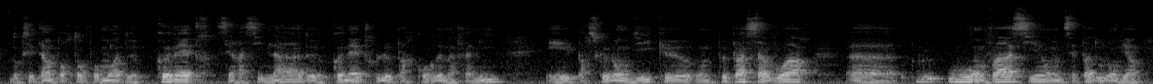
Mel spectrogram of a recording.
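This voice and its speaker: A man speaks in a very deep, low pitch with monotone, flat intonation. His fairly slow delivery carries audible room echo. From France, Paris region. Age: 30s. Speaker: business manager and youth mentor. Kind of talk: interview. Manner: hesitant, many fillers.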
